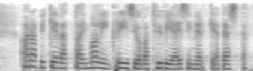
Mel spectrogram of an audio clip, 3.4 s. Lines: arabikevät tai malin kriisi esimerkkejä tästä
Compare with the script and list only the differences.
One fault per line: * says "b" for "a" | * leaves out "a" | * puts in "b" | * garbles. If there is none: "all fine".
* puts in "ovat hyviä"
